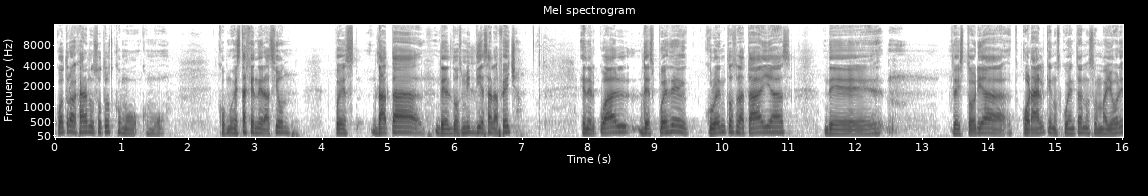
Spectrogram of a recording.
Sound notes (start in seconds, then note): 6.7 speaking Spanish continues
